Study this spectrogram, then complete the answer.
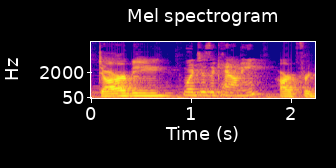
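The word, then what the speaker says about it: Derby: any sense to me these er ones so there's Darby where does the County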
